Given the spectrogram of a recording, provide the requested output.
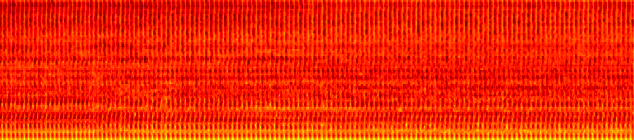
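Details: MTD Wizard lawn tractor small single-cylinder engine after spark plug change: crisp, even rapid pulsing at steady speed, no skips or surging; engine runs really good, owner suspects clutch or transaxle problem, shifters loose.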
